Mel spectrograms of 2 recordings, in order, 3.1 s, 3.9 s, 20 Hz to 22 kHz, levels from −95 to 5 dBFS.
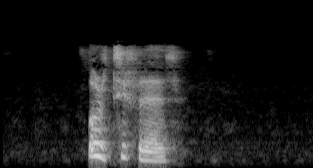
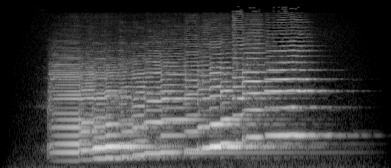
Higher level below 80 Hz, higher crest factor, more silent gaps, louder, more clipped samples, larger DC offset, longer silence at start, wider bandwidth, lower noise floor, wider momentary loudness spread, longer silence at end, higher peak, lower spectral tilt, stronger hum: about the same, -68 dBFS vs -68 dBFS; about the same, 20 dB vs 18 dB; neither; about the same, -19 LUFS vs -18 LUFS; neither; neither; first, 0.9 s vs 0.45 s; second, 7.6 kHz vs 16 kHz; first, -74 dBFS vs -56 dBFS; first, 19 LU vs 12 LU; first, 1.35 s vs 0.6 s; about the same, -2 dBFS vs -2 dBFS; first, -3 dB/octave vs -0.5 dB/octave; neither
